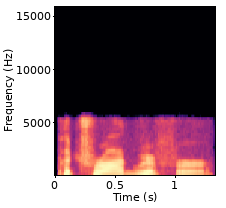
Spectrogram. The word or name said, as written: petrographer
